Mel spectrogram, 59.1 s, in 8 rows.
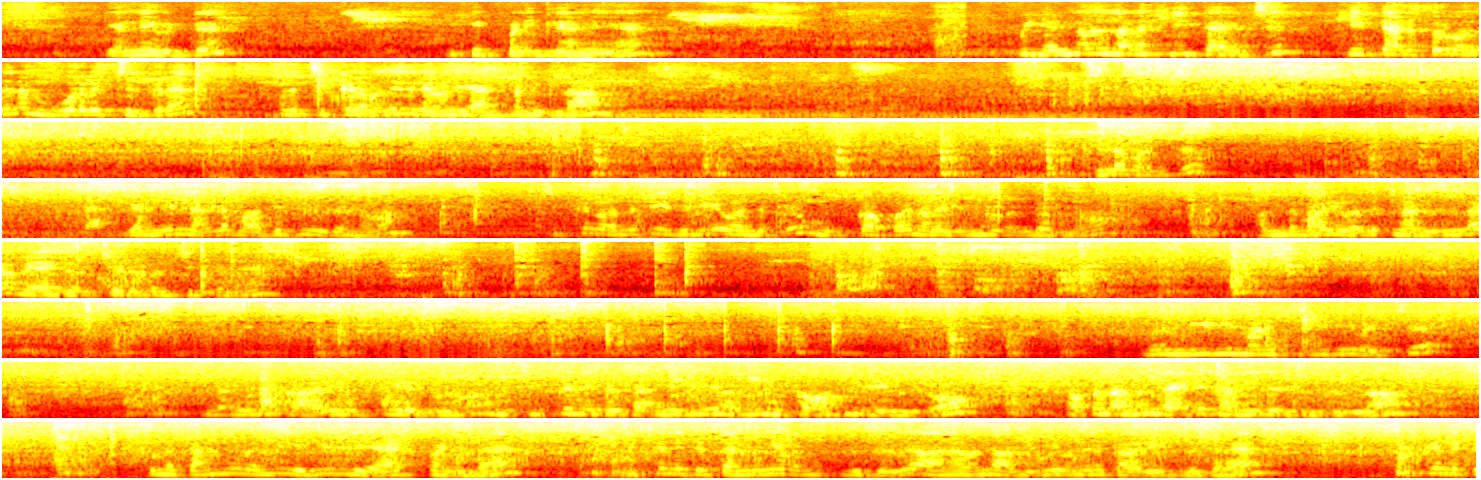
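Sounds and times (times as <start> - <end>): chicken sizzling in hot oil: 0.0 - 0.4, 6.7 - 59.0
metal spoon tapping pan: 17.5 - 20.4, 24.3 - 29.0, 39.7 - 42.4
metal ladle scraping a pan: 33.6 - 36.2.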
